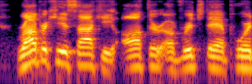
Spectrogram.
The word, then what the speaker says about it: Kiyosaki: why am i why am i saying his name wrong um kiyosaki robert kiyosaki there we go boys let's get it right robert kiyosaki author of rich dad poor dad actually gave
